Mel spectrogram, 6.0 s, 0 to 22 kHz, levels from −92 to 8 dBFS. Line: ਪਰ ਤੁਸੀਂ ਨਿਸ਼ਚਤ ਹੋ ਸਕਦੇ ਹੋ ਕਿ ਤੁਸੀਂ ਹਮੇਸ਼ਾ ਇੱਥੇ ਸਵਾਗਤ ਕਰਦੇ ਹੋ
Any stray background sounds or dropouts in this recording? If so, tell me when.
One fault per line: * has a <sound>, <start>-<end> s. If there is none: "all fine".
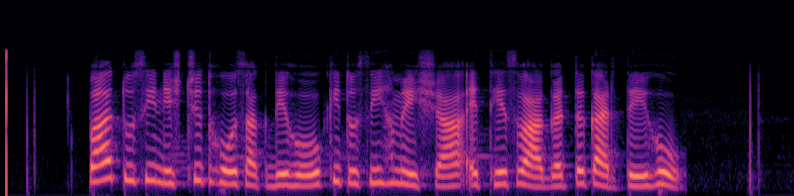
all fine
